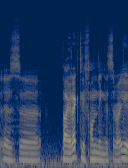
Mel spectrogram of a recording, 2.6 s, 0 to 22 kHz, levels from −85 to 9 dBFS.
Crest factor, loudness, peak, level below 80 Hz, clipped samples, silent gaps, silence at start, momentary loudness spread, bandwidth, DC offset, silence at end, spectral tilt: 22 dB; -34 LUFS; -12 dBFS; -52 dBFS; under 0.1%; none; 0 s; 9 LU; 14.5 kHz; under 0.1%; 0 s; -5.5 dB/octave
